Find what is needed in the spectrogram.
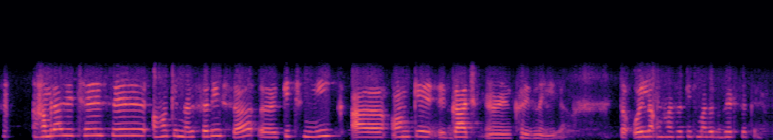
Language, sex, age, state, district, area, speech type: Maithili, female, 18-30, Bihar, Saharsa, urban, conversation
